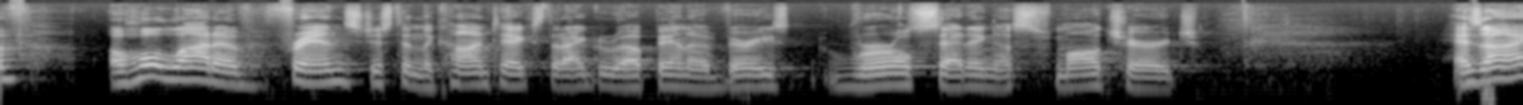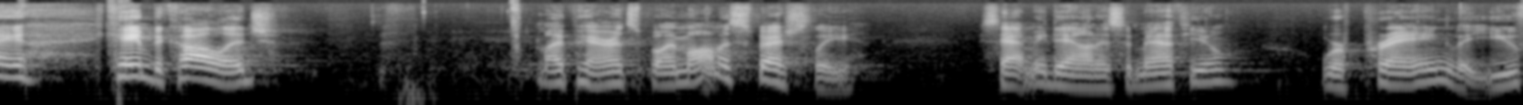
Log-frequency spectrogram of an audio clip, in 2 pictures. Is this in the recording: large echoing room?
yes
